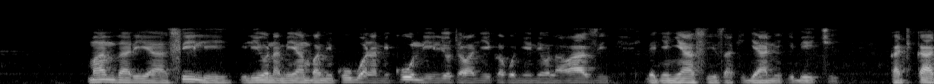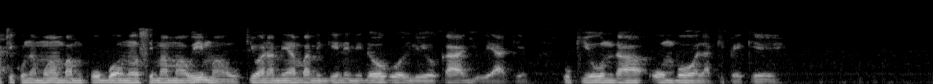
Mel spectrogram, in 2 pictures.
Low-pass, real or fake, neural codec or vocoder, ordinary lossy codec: 5.4 kHz; real; none; Opus, 24 kbps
